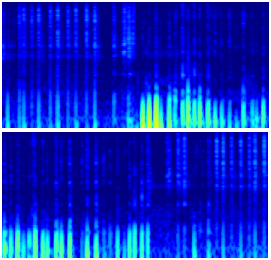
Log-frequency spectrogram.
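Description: Fingernails scratch along the slotted metal grille of a small black microphone held in one hand, producing a rapid, dense stream of scratchy clicks and rattling ticks. Each stroke lands as a deep, boomy thump with a bright, crisp edge. The scratching swells loudest around the second mark and then keeps up a steady, uneven rhythm to the end.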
